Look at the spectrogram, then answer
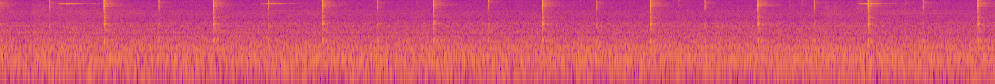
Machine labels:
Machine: valve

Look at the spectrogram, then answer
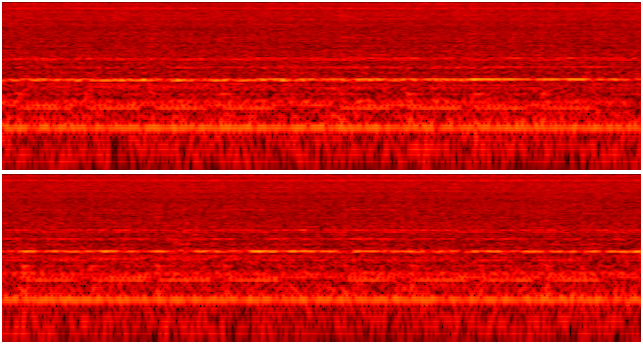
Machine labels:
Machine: slide rail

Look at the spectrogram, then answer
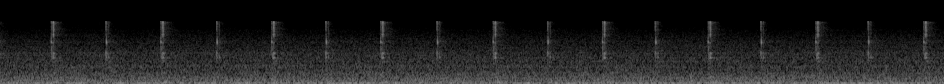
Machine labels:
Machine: valve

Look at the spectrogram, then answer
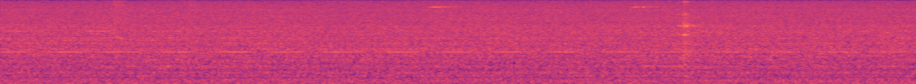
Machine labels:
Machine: fan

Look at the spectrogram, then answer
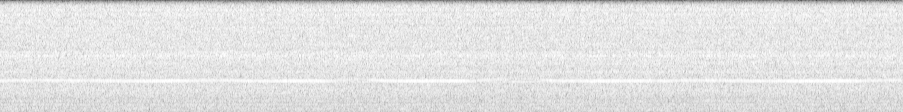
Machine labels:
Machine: pump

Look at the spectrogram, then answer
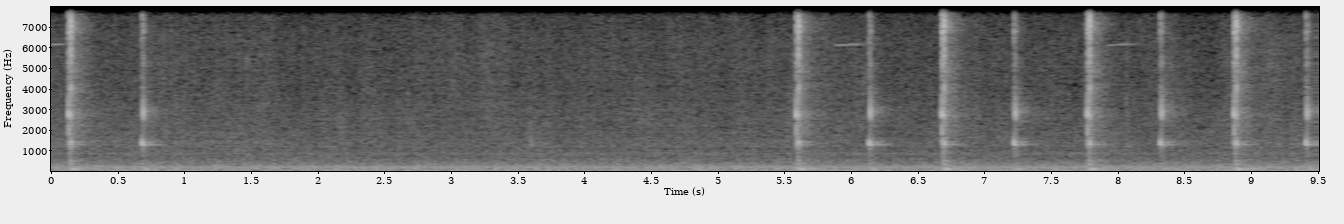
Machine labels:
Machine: valve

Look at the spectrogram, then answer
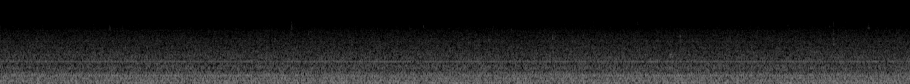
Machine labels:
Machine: pump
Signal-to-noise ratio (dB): -6 dB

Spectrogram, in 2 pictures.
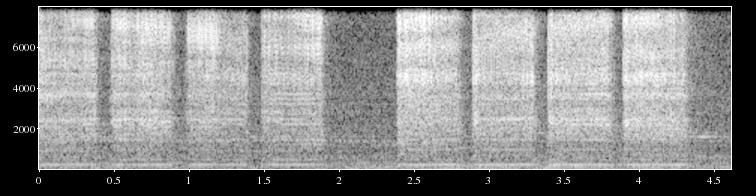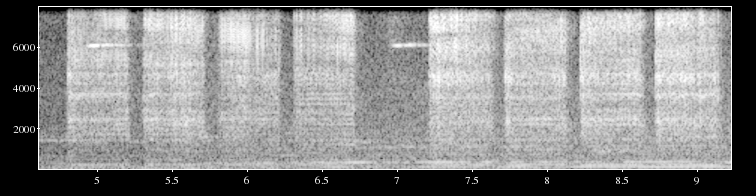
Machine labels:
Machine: slide rail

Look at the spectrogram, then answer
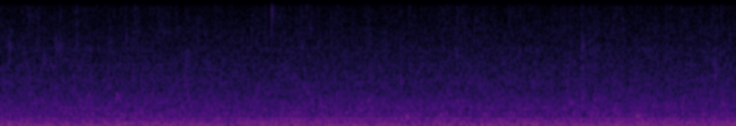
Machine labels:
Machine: pump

